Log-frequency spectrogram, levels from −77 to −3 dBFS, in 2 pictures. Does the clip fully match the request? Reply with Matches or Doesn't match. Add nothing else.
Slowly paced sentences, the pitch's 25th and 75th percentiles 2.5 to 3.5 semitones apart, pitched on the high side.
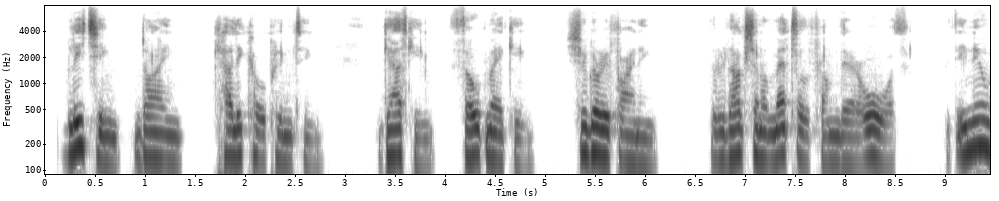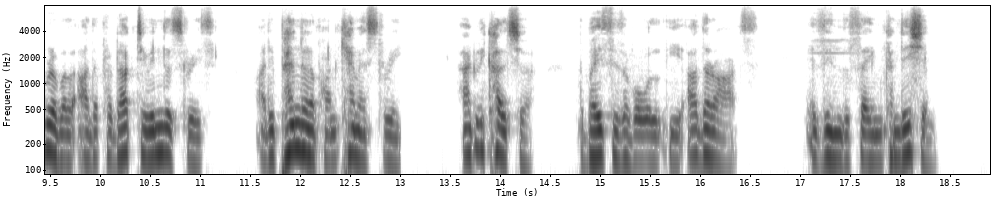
Doesn't match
